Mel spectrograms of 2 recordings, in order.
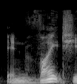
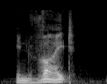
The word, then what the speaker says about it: invite: Yes, invite here is a noun with the stress on the first syllable. But if I say to Catherine, I want to invite you to my party on Saturday, invite is a verb with the stress falling on the second syllable.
